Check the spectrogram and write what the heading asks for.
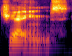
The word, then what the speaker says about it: Jeymes: is directed by I was told it's James pronounced James James Samuel right he wrote directed um it's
